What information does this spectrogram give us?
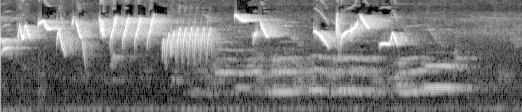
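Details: Agitated black-throated bird singing at once, a fast burst of high chirped notes and trills, then sharp descending whistled slurs; low hum underneath.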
